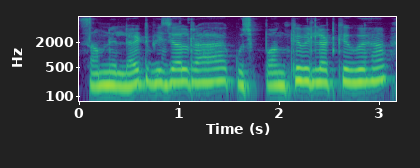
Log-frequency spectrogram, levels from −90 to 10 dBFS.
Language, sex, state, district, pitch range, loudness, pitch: Hindi, female, Jharkhand, Palamu, 190-225 Hz, -14 LUFS, 215 Hz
